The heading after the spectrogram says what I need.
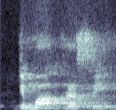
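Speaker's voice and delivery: "Democracy" with a clear beat on "moc"; stress on MOC. Shown as a demonstration. Teacher correcting a participant's reading, "Democracy" stressed on "moc". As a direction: make the second syllable of "Democracy" stand out. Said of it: "if you give stress on more".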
